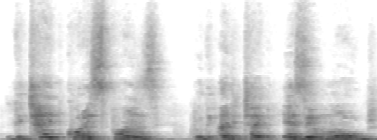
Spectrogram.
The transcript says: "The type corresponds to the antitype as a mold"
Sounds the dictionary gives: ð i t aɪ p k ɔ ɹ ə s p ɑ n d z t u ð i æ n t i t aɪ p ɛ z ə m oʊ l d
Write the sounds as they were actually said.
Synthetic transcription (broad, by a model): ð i t aɪ p k ɔ ɹ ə s p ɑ n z t u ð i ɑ n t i t aɪ p ɛ z ə m oʊ d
